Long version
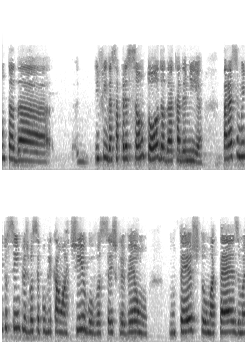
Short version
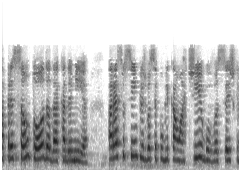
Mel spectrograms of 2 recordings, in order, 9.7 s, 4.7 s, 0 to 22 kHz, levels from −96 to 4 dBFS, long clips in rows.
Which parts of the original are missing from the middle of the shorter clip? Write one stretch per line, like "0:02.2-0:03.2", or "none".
0:04.7-0:04.9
